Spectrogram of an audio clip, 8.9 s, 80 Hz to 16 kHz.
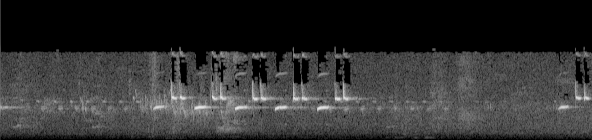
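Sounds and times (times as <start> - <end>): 
great tit: 2.0 - 5.2.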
